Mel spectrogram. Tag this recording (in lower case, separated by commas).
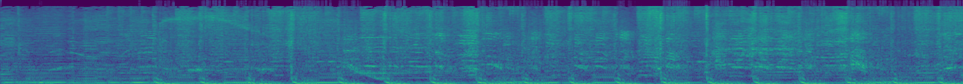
music, speech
